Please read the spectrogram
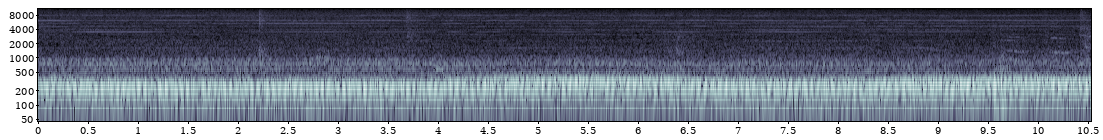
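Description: Samsung WF80F5E0W2W front-loading washing machine spinning its drum in the final spin: a steady motor hum, with a second, slightly higher tone coming in about four seconds in.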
